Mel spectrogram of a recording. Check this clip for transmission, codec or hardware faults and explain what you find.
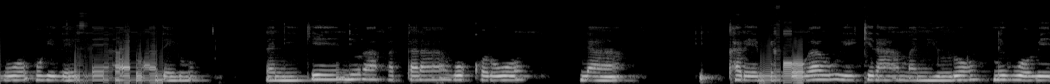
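Two stretches of robotic sound from repeated short buffers turn up in this speech, at 0.75 to 1.63 s and 7.60 to 8.03 s. The likely cause is audio arriving too seldom, so playback keeps replaying its last short chunk, about 10 ms judging by the pitch, and skips most of the real signal. That loop forces a steady 100 Hz buzz onto the voice, giving a rigid, metallic drone that only loosely tracks the speech.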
